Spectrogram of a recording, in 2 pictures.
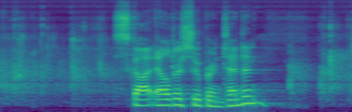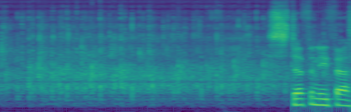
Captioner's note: audience applauding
